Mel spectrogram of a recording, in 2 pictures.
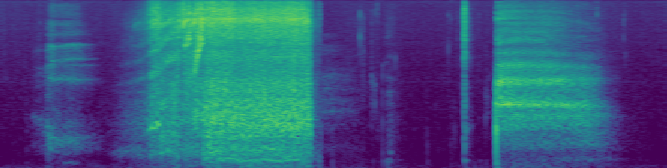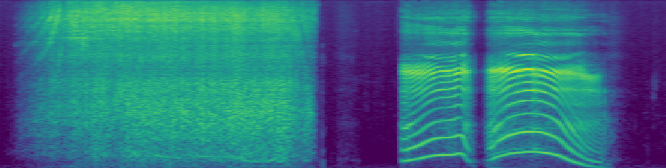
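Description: Nippy's milk is sipped through an extended, bent straw in several long, breathy slurping pulls, followed by two short squeaky, pitch-bending whistles as air catches in the straw.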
